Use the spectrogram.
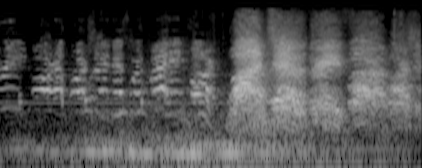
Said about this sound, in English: I was in Austin, Texas, where it was just young people. It was thousands of young people, and they were shouting, vote them out, vote them out.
